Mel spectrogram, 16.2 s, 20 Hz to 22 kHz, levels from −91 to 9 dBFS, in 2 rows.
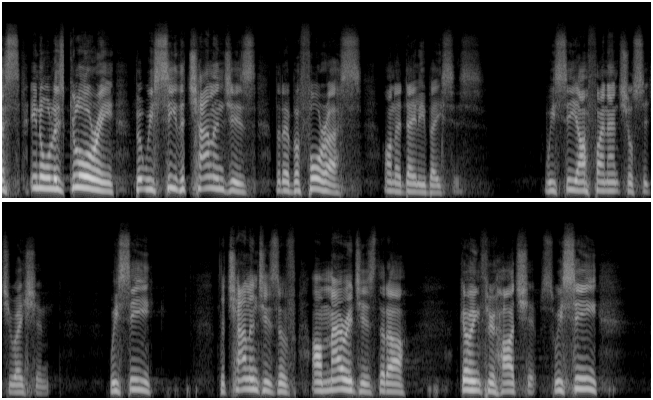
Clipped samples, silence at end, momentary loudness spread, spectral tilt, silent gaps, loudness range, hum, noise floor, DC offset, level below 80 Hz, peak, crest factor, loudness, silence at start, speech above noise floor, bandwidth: under 0.1%; 0.7 s; 16 LU; -5.5 dB/octave; none; 9 LU; none; -83 dBFS; under 0.1%; -68 dBFS; -4 dBFS; 20 dB; -24 LUFS; 0 s; 60 dB; 12 kHz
